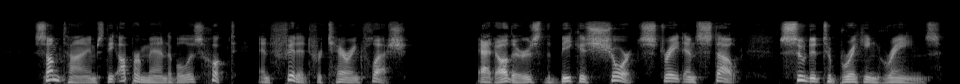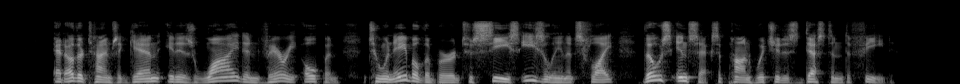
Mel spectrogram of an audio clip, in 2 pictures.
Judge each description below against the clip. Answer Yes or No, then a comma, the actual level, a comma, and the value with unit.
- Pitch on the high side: No, low, 115 Hz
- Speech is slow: No, average, 165 wpm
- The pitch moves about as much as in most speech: No, wide, 6.4 semitones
